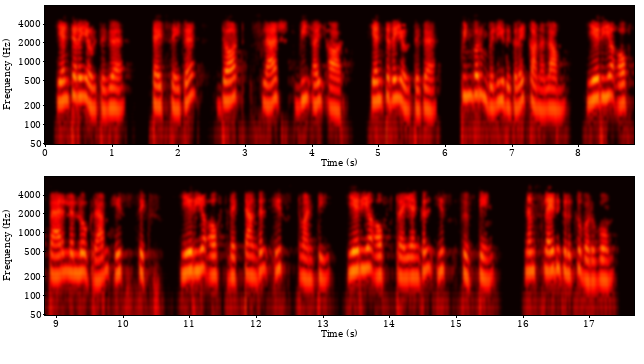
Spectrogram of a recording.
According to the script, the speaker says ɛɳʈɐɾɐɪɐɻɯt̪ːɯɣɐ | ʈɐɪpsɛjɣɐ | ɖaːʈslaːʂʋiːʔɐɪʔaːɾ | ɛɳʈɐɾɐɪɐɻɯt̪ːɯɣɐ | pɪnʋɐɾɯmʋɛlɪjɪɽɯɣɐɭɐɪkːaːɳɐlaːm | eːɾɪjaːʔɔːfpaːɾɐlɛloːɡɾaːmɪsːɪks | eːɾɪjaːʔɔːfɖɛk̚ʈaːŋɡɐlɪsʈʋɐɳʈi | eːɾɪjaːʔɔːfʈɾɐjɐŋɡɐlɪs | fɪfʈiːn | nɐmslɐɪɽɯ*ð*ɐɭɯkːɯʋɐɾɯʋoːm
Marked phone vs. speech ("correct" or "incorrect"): incorrect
